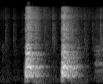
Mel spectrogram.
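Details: Pet Rottweiler barking: two loud, deep, rough barks about three-quarters of a second apart, each fading quickly, then a faint short sound at the end; no other noise.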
